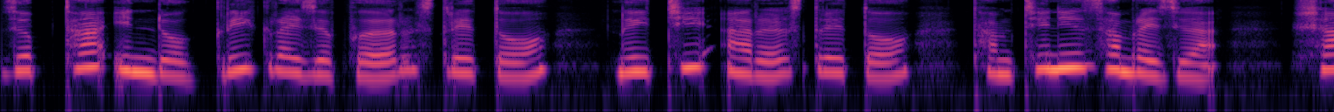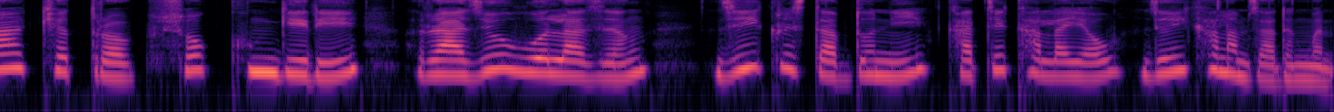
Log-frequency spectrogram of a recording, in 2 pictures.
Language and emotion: Bodo, neutral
